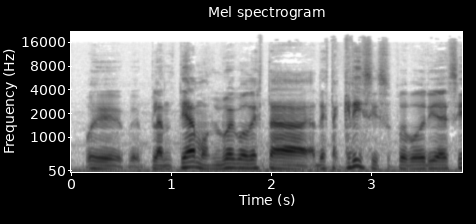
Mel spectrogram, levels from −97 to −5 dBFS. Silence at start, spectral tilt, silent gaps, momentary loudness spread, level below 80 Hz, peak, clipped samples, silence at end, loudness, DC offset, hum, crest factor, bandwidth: 0 s; -5.5 dB/octave; none; 8 LU; -38 dBFS; -2 dBFS; under 0.1%; 0 s; -20 LUFS; under 0.1%; none; 16 dB; 19.5 kHz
